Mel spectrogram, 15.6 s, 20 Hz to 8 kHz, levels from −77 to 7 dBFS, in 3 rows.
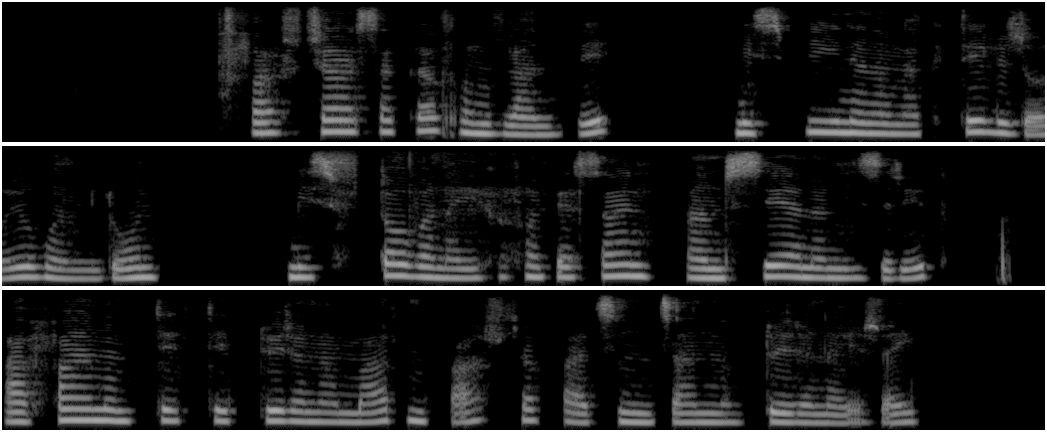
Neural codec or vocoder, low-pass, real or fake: none; 7.2 kHz; real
